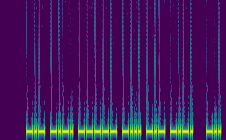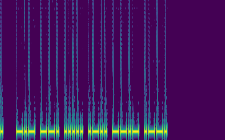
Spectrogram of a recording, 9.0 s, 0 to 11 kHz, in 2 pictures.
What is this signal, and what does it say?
Morse code, heard as a keyed tone, about 30 wpm, 700 Hz. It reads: KC0BKC DE KG5LQP
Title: USA Callsign DE Callsign - 6 Characters - 30wpm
